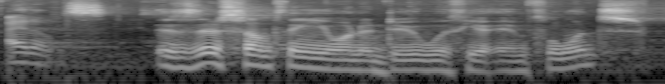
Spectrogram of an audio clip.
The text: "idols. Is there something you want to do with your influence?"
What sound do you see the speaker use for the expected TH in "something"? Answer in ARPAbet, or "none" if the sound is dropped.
TH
